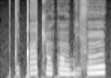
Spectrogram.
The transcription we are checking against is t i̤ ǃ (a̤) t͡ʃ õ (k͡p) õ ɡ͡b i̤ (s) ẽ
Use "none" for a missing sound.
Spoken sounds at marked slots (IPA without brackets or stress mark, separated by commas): a̤, k, s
